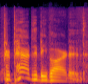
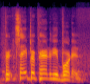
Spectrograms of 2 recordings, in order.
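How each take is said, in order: First: A light Jamaican brogue, like a pirate; a hint of Jamaican brogue. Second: Said in the usual way. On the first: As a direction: lightly imitate a Jamaican girl sounding like a pirate. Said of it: "she sounds like a pirate". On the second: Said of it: "say 'prepare to be boarded' in this".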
